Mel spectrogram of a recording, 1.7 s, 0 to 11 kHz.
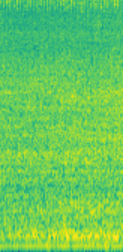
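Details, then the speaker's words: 2003 Saab 9-5 Linear turbo after PCV repair for oil consumption: even smooth idle, steady low hum, no ticking, hissing or misfires; runs very nicely (owner notes plugs still need replacing). "Well, the only thing left now is take this car out on a test drive and see how it runs. It actually runs very nicely."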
